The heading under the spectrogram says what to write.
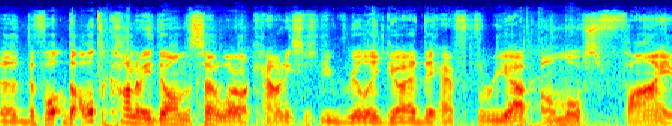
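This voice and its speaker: Noticeable background noise runs under this recording. A man talks very fast at a medium pitch. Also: ordinary pitch variation. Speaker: esports caster. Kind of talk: live commentary. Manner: stuttering.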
